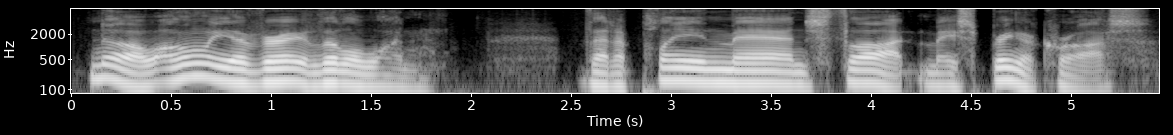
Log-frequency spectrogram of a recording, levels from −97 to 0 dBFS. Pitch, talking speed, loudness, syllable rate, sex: 135 Hz, 155 wpm, -15 LUFS, 4.2 syllables/s, male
